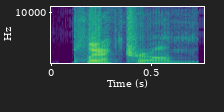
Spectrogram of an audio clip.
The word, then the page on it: plectrum: American English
